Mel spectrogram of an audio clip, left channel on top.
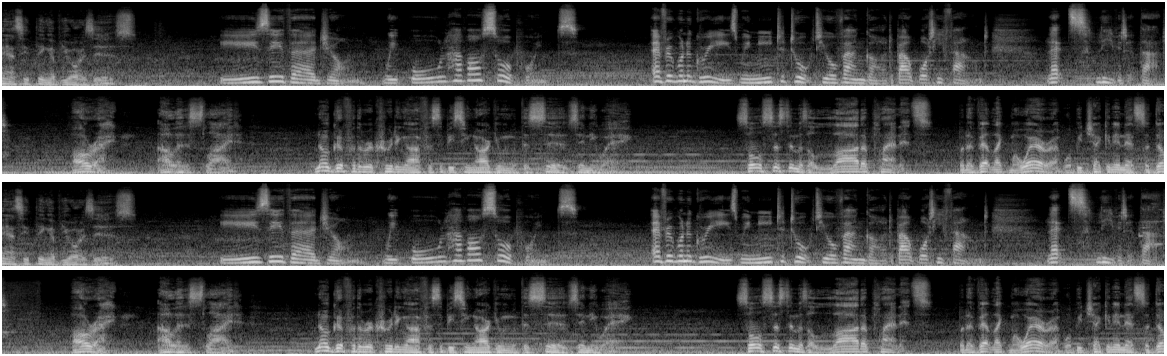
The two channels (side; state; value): both; normal; correlation 0.89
